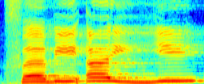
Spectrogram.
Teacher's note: ya tasydid cukup dibaca dengan naber, naikkan intonasi suara kita tanpa menahannya ya, kalau sebelumnya tidak ada tanwin atau nun sukun.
